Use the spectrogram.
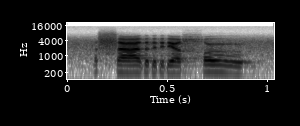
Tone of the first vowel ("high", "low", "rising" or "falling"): low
